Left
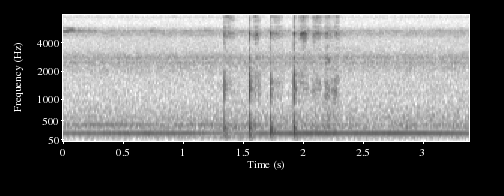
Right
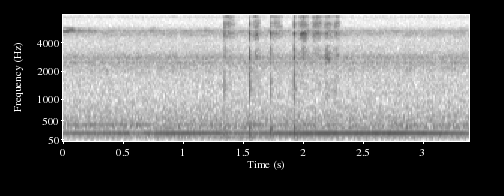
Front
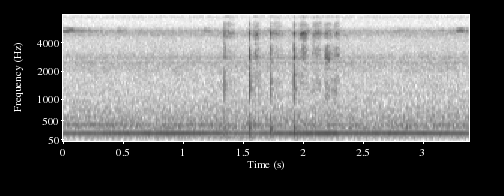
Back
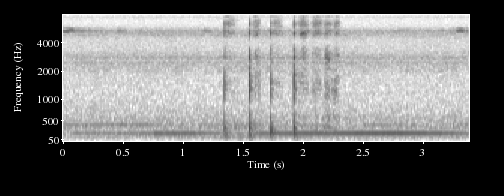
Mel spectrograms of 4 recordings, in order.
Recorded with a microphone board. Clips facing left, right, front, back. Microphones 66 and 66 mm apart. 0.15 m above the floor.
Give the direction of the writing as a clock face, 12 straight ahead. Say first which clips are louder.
Left 6 dB, back 5 dB; 8 o'clock.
